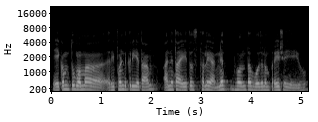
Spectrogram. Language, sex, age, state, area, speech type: Sanskrit, male, 18-30, Haryana, rural, spontaneous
